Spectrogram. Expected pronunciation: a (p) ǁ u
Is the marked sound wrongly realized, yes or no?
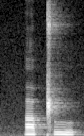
no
